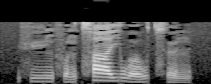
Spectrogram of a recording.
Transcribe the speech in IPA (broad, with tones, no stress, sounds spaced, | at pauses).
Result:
f yː˧ ŋ f ʊ˨˥ ŋ t͡sʰ aː˥ j w o˨˥ w t͡sʰ ɵ˨˩ n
